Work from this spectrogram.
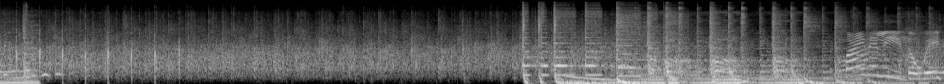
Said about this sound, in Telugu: Everybody clap for Karthik, clap for Karthik.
